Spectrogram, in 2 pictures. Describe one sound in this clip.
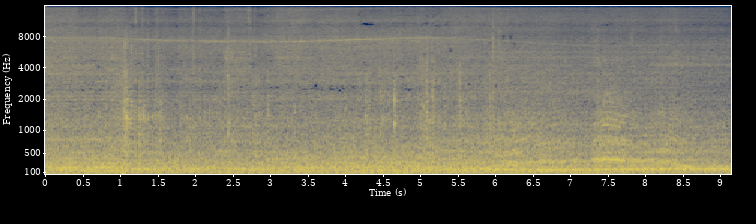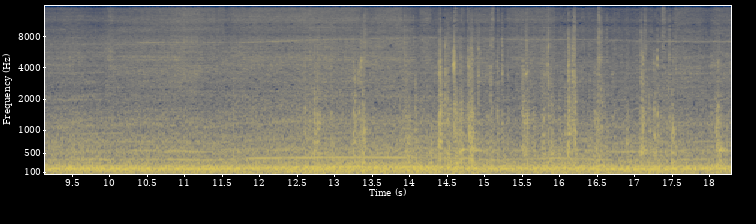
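Logs knock and clatter against each other.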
